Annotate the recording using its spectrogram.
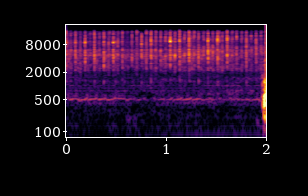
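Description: Remote-control robot cockroach toy walking across a tiled floor: its small motor and leg mechanism make a rapid, even clatter of about twenty clicks a second, over a faint steady hum.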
